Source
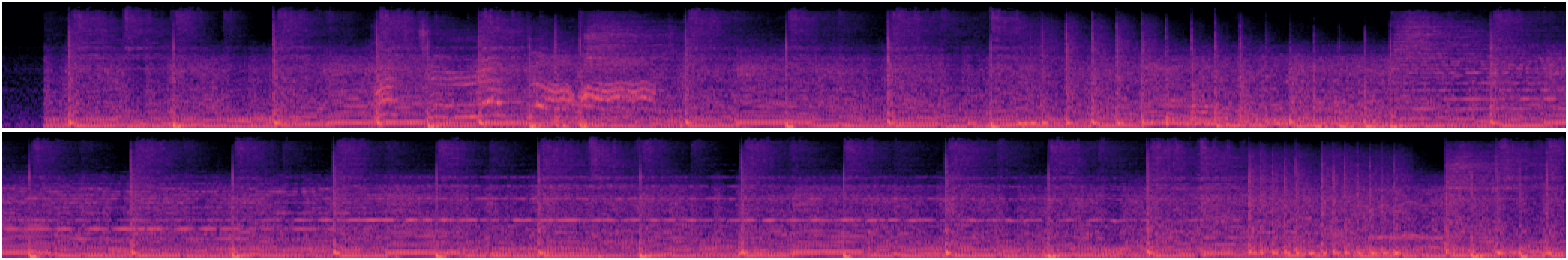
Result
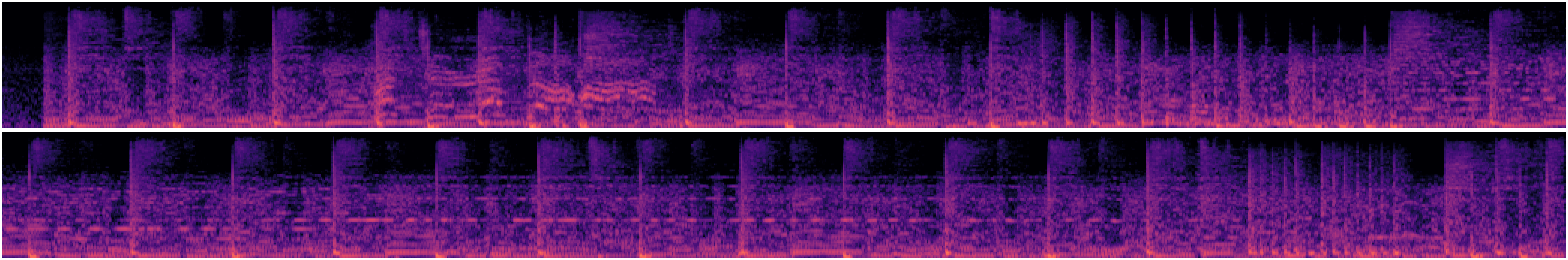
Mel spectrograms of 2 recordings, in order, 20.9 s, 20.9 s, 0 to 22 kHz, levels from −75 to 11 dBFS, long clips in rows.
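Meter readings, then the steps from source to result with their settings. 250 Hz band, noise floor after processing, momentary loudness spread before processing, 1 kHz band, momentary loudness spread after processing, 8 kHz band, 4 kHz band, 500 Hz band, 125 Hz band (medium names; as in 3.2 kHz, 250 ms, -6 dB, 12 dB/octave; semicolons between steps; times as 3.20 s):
-4.0 dB, -33 dBFS, 4 LU, -3.5 dB, 6 LU, -3.0 dB, -3.5 dB, -4.0 dB, -4.0 dB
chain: reverb removal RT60 1.6 s; trim -1 dB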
